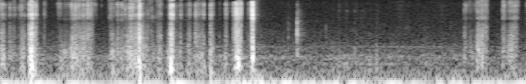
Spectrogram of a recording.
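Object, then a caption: Dried wheat gluten ring (fu) scraped with a plastic earpick. An orange plastic earpick scrapes inside the hole of a porous dried wheat gluten ring (fu) held in gloved hands. Dry, bright scratching and crackling is broken by sharp crisp clicks in the first half, then settles into softer, quieter scraping before picking up again at the end.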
